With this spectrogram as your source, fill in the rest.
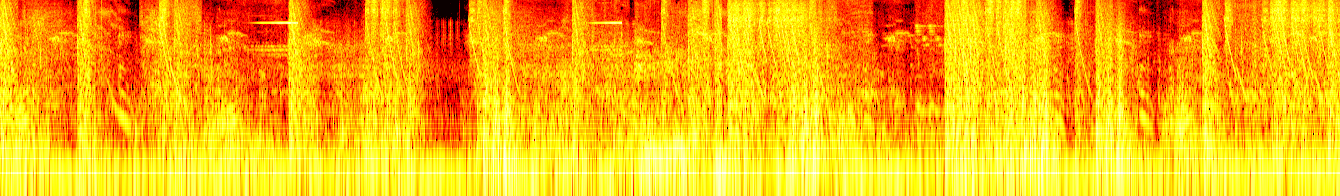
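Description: Magic blasts whoosh and crackle in quick bursts.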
